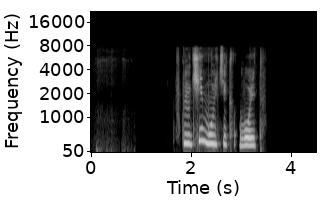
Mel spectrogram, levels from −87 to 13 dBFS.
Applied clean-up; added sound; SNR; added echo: none; none; none; none.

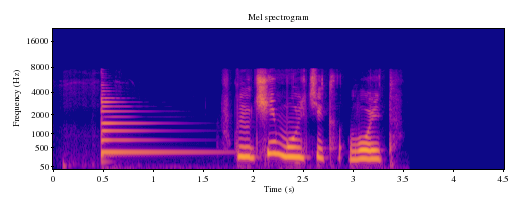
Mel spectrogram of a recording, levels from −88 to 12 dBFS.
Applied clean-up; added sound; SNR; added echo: none; Plucked string instrument; 10 dB; none.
